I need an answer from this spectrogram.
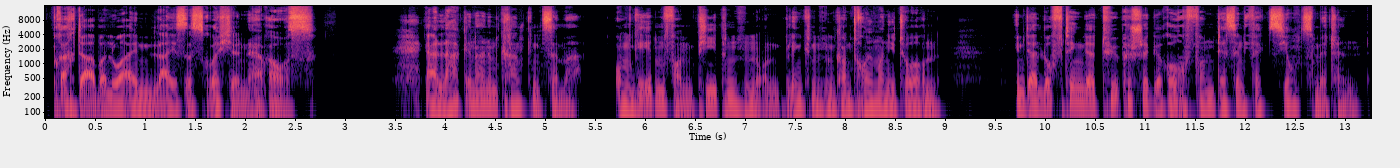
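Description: Man reading a story, low voice, lively melody, dark warm tone, dry close sound. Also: creaky, no echo. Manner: expressive storytelling. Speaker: narrator.

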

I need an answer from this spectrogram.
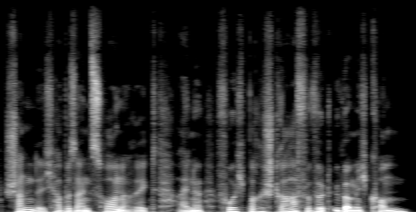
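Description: A man's voice: medium pitch, normal speed, warm tone, no echo, studio quality, lightly acted. A man voicing a devout male toaster that worships its owner, in exalted, solemn tones for an audiobook. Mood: fearful devotion. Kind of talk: audiobook reading.

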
